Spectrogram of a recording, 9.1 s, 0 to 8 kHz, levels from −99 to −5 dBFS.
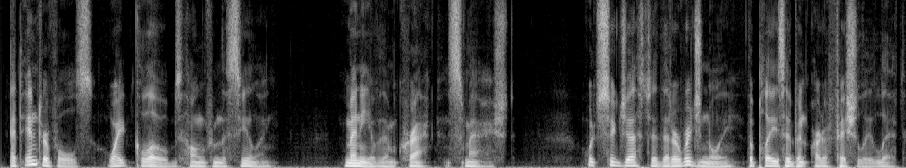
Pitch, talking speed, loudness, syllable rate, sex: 100 Hz, 145 wpm, -21 LUFS, 6.0 syllables/s, male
